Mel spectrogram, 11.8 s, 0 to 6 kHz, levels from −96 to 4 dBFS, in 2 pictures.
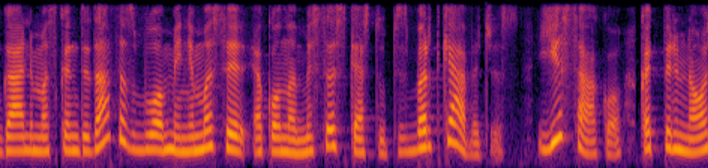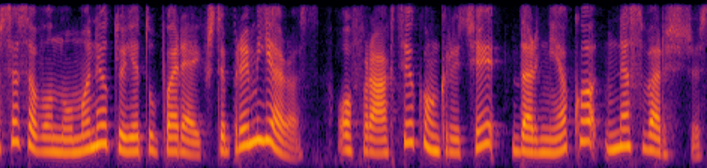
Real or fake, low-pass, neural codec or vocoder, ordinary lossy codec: fake; 5.4 kHz; codec, 24 kHz, 0.9 kbps, WavTokenizer, medium speech release version 2; AAC, 48 kbps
